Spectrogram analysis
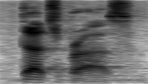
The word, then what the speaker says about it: Dutch Bros: You know what I like about Dutch Bros? It's not $8. You're not saying it right, though. Dutch bras. Dutch Bros. Yeah. Is that better? Yeah, that's more California.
